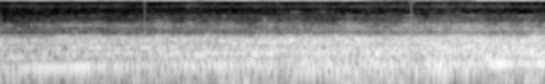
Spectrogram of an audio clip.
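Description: Electric hub motor of a fat-tire e-bike whining steadily under full throttle on a steep climb, its pitch creeping up slightly as speed builds, over tyre hum and low wind rumble on the microphone.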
